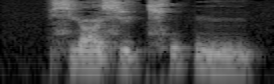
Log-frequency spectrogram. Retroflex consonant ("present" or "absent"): absent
